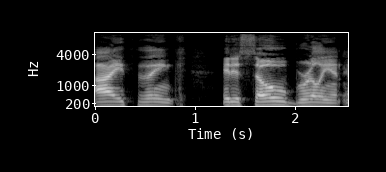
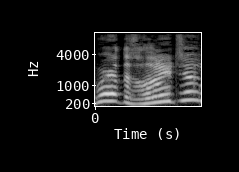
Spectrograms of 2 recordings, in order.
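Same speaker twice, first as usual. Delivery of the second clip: put-on drunk voice, higher pitch; 14 semitones higher than usual. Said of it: "drunk the whole time".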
